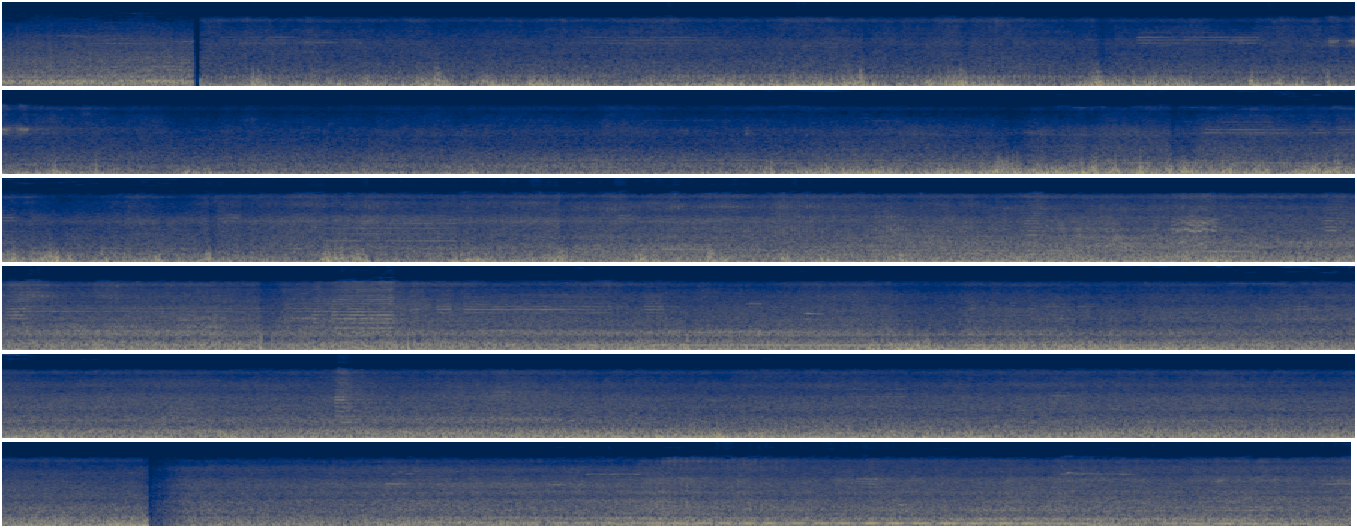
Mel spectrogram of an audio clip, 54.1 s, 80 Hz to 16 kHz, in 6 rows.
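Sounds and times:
jet engine whine: 0:00.0 - 0:08.2
jet engines rumbling: 0:00.0 - 0:54.0.

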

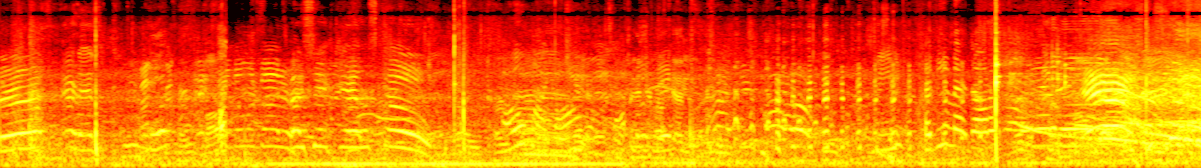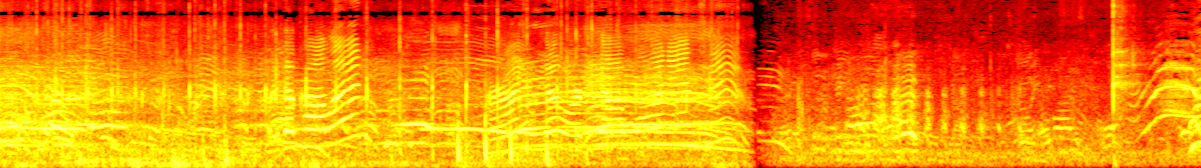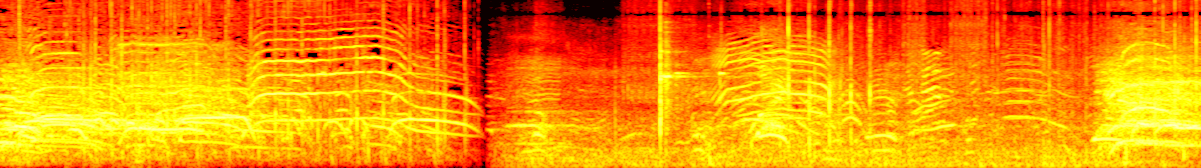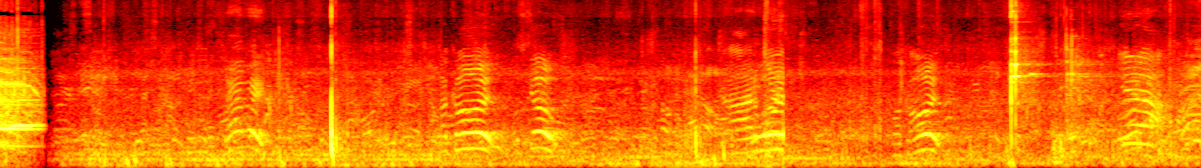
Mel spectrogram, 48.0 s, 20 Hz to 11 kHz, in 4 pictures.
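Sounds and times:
metal bat hitting ball: 0:09.9 - 0:10.2, 0:23.1 - 0:23.4, 0:30.6 - 0:31.0, 0:46.1 - 0:47.0
crowd shouting and cheering: 0:09.9 - 0:20.0, 0:23.1 - 0:30.0, 0:30.6 - 0:36.5.

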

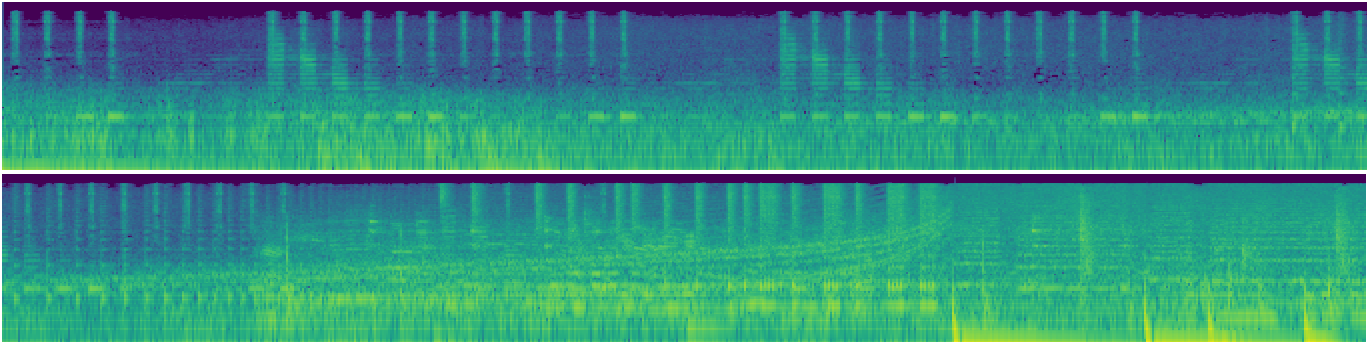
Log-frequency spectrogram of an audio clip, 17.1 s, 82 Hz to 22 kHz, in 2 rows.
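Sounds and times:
music with fast ticking beat: 0:00.0 - 0:00.9, 0:01.6 - 0:04.1, 0:04.9 - 0:07.4, 0:08.0 - 0:17.0.

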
